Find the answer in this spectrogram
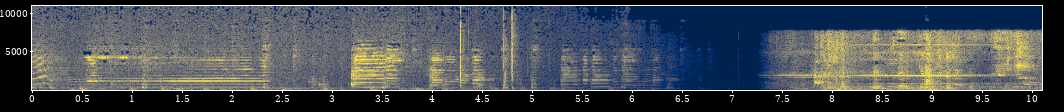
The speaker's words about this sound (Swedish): Den är inspelad på tunnelbanan, så det är lite extra oljud.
